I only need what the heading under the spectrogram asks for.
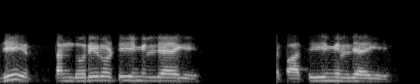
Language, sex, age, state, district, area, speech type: Urdu, male, 30-45, Uttar Pradesh, Mau, urban, conversation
